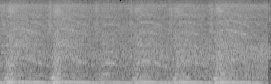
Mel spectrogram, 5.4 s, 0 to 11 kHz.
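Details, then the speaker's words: 2011 Mitsubishi Lancer crank-no-start, low compression on two cylinders from cylinder wash, flood mode cleared: engine runs steadily and is blipped about once a second, climbing cleanly and dropping back with no miss. "And I was confident at this point the vehicle's going to start and sure enough, it did."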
